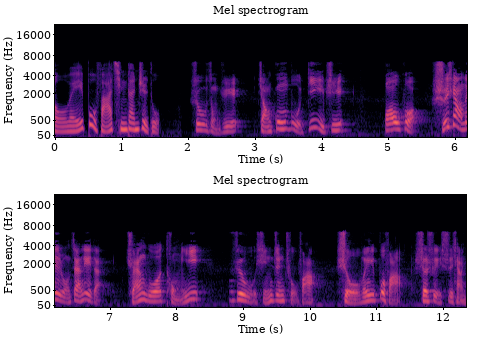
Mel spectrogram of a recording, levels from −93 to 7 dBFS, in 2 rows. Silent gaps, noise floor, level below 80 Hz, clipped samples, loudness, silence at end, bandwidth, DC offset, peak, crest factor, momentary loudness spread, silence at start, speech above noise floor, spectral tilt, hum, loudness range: none; -73 dBFS; -74 dBFS; under 0.1%; -37 LUFS; 0 s; 6.8 kHz; under 0.1%; -18 dBFS; 20 dB; 11 LU; 0 s; 37 dB; -4 dB/octave; none; 3 LU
